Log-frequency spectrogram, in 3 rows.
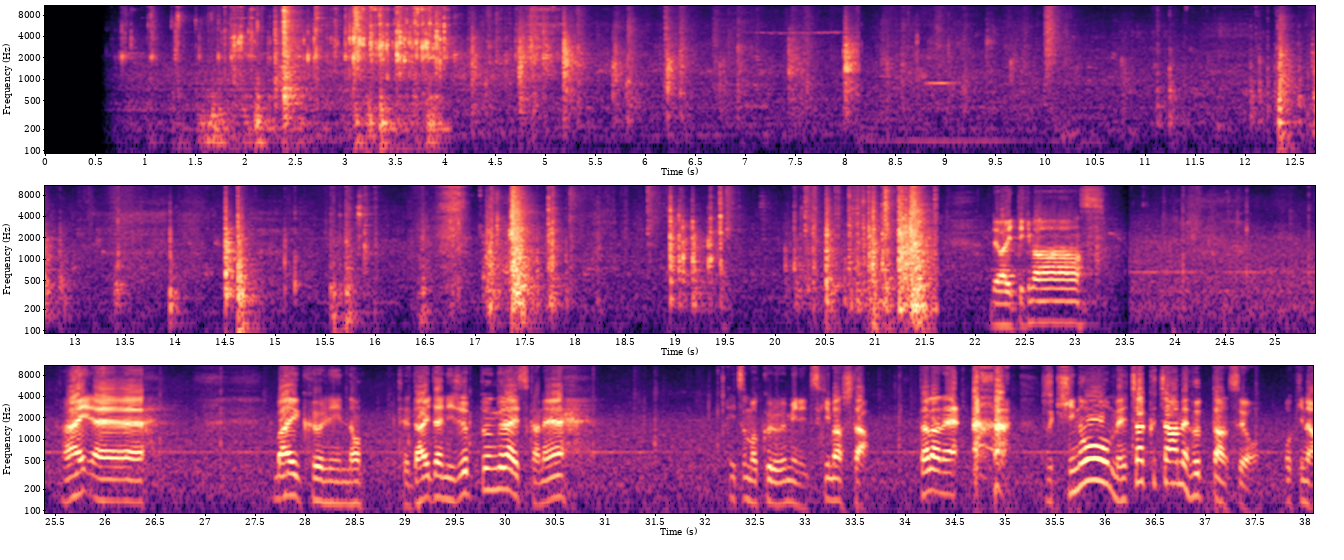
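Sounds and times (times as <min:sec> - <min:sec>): keys jingling: 0:00.8 - 0:05.3.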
